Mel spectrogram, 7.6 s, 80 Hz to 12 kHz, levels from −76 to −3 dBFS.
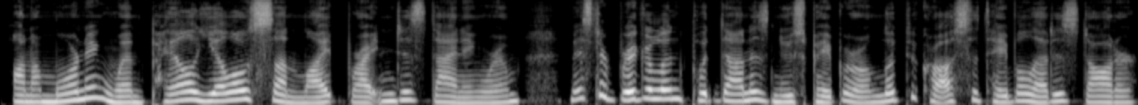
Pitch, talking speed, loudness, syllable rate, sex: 220 Hz, 200 wpm, -19 LUFS, 5.5 syllables/s, female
